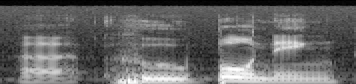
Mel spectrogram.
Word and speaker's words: Hu Boning: So they changed it to Hu Boning. So Hu, like President Hu Jintao, Hughes, Hu, sort of same then. Boning sounded a bit similar to Bernie, so off we went.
